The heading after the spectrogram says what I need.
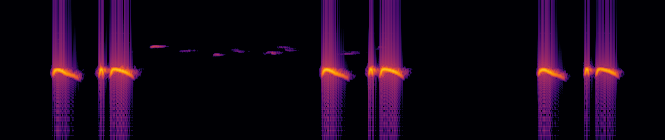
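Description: Scaled dove repeating a soft three-part cooing phrase, a falling note then a short and a longer note, about every two and a half seconds in quiet surroundings.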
